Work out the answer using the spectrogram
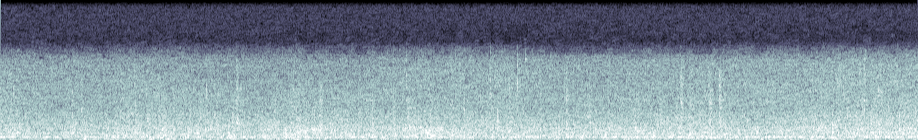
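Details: Steady broadband rumbling noise, like a running engine or wind, continues throughout with no animal calls.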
